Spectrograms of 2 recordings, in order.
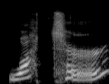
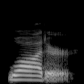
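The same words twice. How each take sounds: First: The middle consonant is a clear T. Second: The middle consonant sounds like a D. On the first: "rather than water" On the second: "we would use a D sound"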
